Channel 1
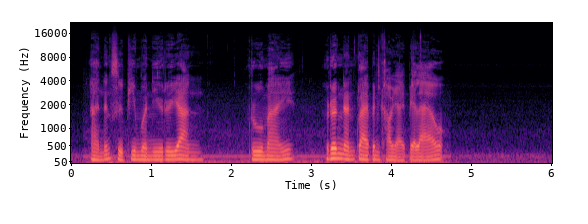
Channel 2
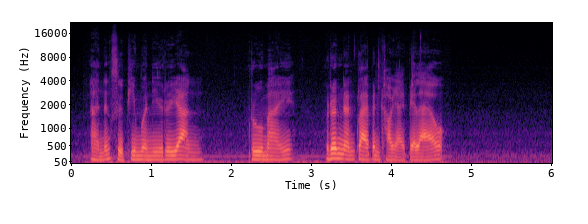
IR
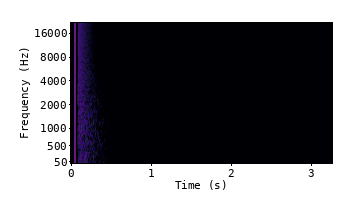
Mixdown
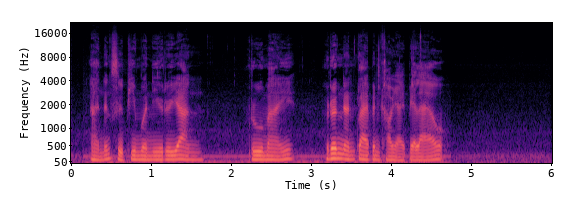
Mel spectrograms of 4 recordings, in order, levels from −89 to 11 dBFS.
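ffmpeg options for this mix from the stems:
-filter_complex "[0:a]highshelf=f=6.6k:g=6,volume=-4.5dB,asplit=2[a][b];[b]volume=-17.5dB[c];[1:a]acompressor=mode=upward:threshold=-23dB:ratio=2.5,adelay=0.9,volume=-14.5dB[d];[2:a]atrim=start_sample=2205[e];[c][e]afir=irnorm=-1:irlink=0[f];[a][d][f]amix=inputs=3:normalize=0"

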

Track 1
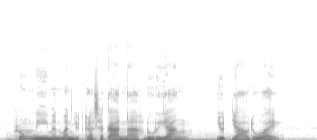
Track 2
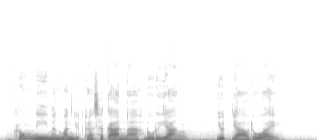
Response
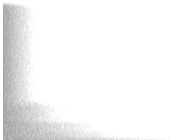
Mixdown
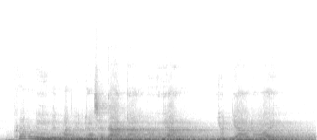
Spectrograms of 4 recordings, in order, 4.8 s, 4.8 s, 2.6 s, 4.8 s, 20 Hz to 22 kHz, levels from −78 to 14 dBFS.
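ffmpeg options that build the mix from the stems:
-filter_complex "[0:a]volume=-3dB,asplit=2[a][b];[b]volume=-10.5dB[c];[1:a]asoftclip=type=tanh:threshold=-36.5dB,volume=-1,adelay=3.1,volume=-0.5dB,asplit=3[d][e][f];[e]volume=-13dB[g];[f]apad=whole_len=209704[h];[a][h]sidechaincompress=threshold=-44dB:ratio=8:attack=16:release=390[i];[2:a]atrim=start_sample=2205[j];[c][g]amix=inputs=2:normalize=0[k];[k][j]afir=irnorm=-1:irlink=0[l];[i][d][l]amix=inputs=3:normalize=0"

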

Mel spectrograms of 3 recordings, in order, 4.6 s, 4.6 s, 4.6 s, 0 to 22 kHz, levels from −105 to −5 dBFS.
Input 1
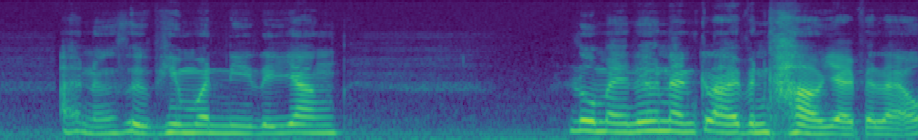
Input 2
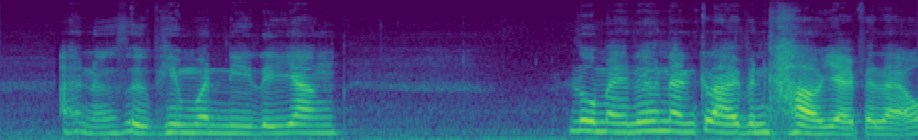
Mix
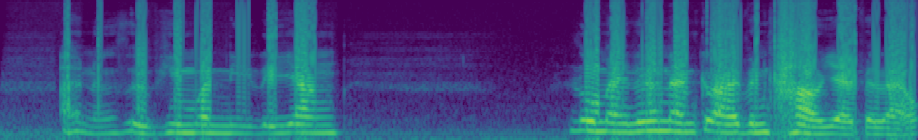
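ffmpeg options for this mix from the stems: -filter_complex "[0:a]adynamicequalizer=threshold=0.00501:dfrequency=3500:dqfactor=0.7:tfrequency=3500:tqfactor=0.7:attack=5:release=100:ratio=0.375:range=2.5:mode=cutabove:tftype=highshelf,volume=-1dB[a];[1:a]firequalizer=gain_entry='entry(130,0);entry(500,-24);entry(880,7);entry(1400,5);entry(2000,10)':delay=0.05:min_phase=1,acrossover=split=130[b][c];[c]acompressor=threshold=-33dB:ratio=4[d];[b][d]amix=inputs=2:normalize=0,acrusher=bits=4:mix=0:aa=0.000001,volume=-1,adelay=22,volume=0dB,asplit=2[e][f];[f]apad=whole_len=202478[g];[a][g]sidechaingate=range=-6dB:threshold=-47dB:ratio=16:detection=peak[h];[h][e]amix=inputs=2:normalize=0"

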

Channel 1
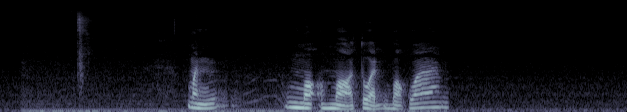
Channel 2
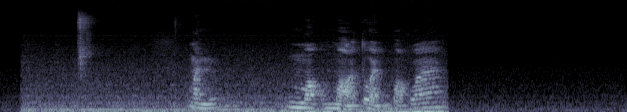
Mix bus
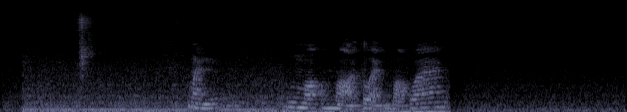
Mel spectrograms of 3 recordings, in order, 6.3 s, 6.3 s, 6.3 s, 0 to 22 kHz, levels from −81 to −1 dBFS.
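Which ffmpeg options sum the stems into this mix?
-filter_complex "[0:a]volume=-8dB[a];[1:a]adelay=18,volume=-5dB[b];[a][b]amix=inputs=2:normalize=0,acompressor=threshold=-48dB:ratio=2"

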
